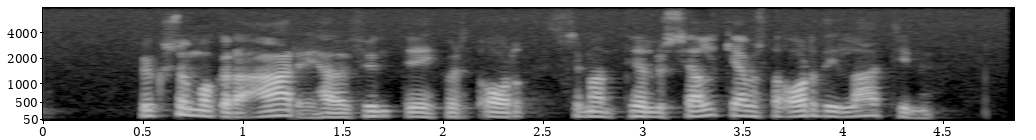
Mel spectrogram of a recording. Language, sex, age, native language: Icelandic, male, 30-39, Icelandic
